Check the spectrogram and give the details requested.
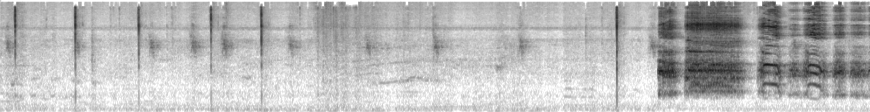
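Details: Native Solok Kukuak Balenggek rooster: after several seconds of faint clicks and quiet, a sudden loud, harsh crow bursts in and breaks into several stepped segments with short gaps.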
